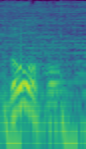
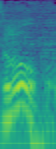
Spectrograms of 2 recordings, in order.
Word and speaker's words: Louisville: on down to ups's main hub and uh louisville or uh captain geo would say uh what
